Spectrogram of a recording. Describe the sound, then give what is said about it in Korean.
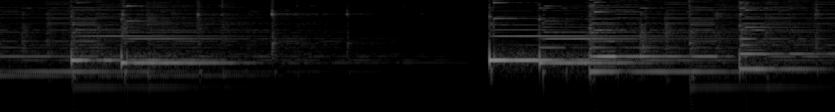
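A mobile phone ringtone plays a bright, tinkling melodic phrase, pauses briefly, then starts the tune again at a steady volume, heard alone with no voices. “생일이라고 전화했겠지? 받아?”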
